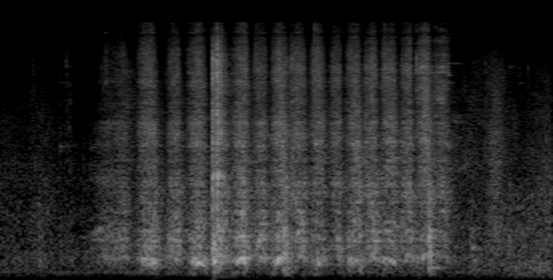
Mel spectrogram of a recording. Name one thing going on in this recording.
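A knife scrapes across thin wood veneer.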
